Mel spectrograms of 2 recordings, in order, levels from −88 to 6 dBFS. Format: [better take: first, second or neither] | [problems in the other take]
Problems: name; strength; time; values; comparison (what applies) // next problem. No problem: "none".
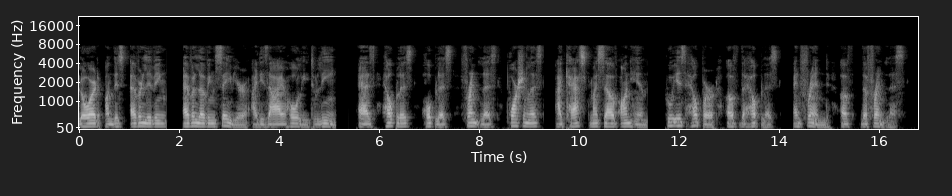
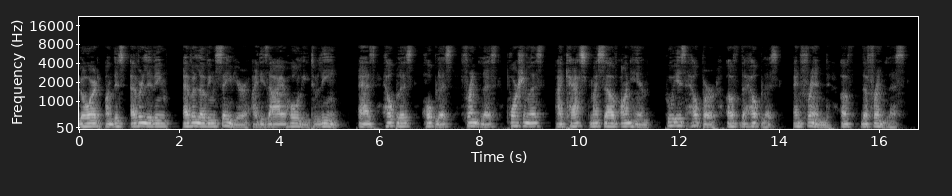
first | room echo; dies away in 0.2 s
